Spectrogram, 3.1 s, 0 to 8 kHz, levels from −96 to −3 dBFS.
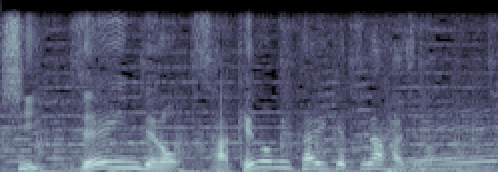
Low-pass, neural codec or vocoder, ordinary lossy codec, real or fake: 7.2 kHz; none; none; real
